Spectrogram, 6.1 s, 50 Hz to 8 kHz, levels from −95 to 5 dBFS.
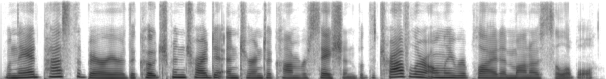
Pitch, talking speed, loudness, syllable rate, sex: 220 Hz, 200 wpm, -17 LUFS, 6.1 syllables/s, female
